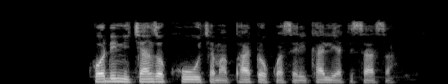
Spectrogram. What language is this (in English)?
Swahili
